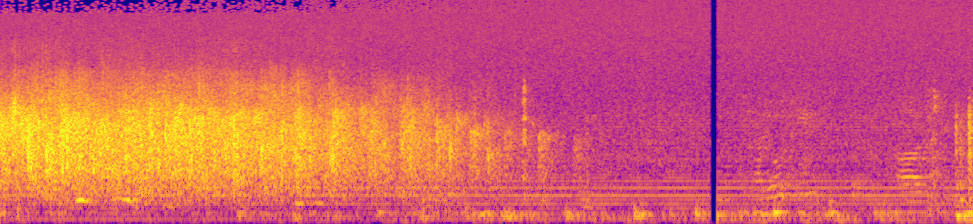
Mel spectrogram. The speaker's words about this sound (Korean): 오늘 미문선교회 중창단 귀한 찬양 들려주신 것 감사드리고요. 다시 한번 뜨거운 박수 부탁드리겠습니다.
